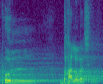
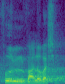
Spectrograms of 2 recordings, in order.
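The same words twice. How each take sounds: First: The f and v are made with both lips. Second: The f and v use teeth on lip. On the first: "বাংলাগুলোতে ঠোঁট মিশে যায়, যেমন আমরা বলি" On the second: "আর বিদেশিরা বলবে"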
